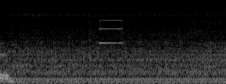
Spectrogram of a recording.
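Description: A battery charger gives a short electronic beep.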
